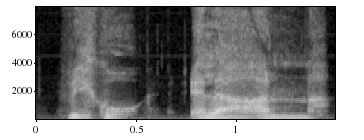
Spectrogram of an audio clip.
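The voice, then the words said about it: Whispering. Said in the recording (Finnish): “Kuiskasi taaskin Kepu, äitinsä korvia vältellen.”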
